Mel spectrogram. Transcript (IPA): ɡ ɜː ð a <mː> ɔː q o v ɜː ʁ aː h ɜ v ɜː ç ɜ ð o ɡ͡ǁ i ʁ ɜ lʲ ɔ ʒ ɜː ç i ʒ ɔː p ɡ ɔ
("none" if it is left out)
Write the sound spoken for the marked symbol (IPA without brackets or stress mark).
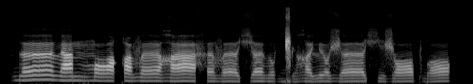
mː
